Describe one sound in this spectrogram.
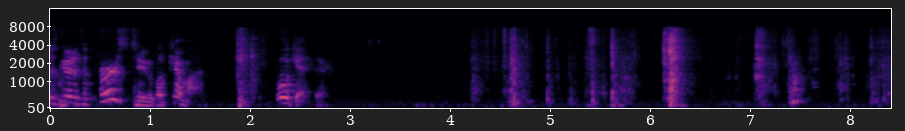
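Hands handle and turn a boxed tin, rustling softly.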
